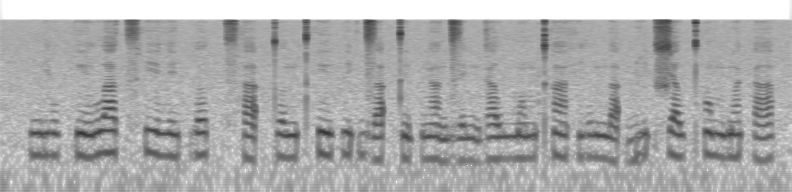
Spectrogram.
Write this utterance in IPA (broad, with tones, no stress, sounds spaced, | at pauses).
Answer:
n̪ j u˨˩ k ĩ˨˩ l w a˥˧ t͡sʰ i˥˧ l i˨ p̚ l o˦ t̚ t͡sʰ a˨ ʔ t̪ o˧ n t̪ʰ ĩ˥˧ p i˦ ʔ d͡z a˨ ʔ t̪ ĩ˨ p̚ ŋ ã˧ d͡z e˨˩ ŋ ɡ a˧ w m ɔ̃˧ m kʰ ã˥˧ h j u˧ n̪ a˨ ʔ b i˦ ʔ ɕ a˥˧ w kʰ ɔ̃˦ m b ã˦ k̚ a˨˦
